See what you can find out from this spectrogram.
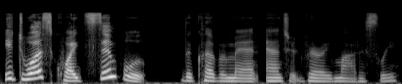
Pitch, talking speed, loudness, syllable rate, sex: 180 Hz, 150 wpm, -18 LUFS, 5.0 syllables/s, female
